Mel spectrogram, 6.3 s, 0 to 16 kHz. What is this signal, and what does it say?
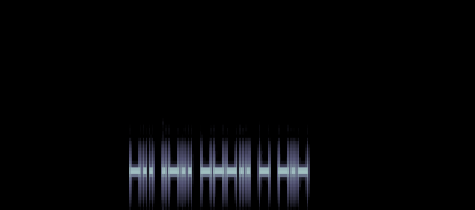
Morse code, heard as a keyed tone, about 28 wpm, 700 Hz. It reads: DL8TK
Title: DXCC-100 Call Signs - 5 Characters - 28wpm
